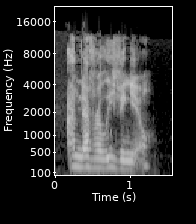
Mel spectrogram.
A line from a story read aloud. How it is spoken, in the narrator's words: Keely whispers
